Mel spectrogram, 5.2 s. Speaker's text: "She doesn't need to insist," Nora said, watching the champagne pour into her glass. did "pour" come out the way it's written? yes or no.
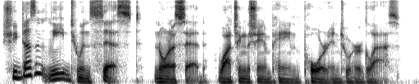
yes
